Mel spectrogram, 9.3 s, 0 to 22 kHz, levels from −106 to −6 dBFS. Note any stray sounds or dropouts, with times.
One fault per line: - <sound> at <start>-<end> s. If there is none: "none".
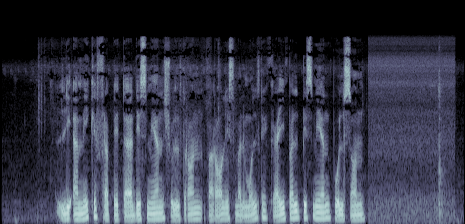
- thud at 8.6-9.0 s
